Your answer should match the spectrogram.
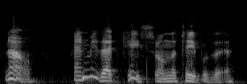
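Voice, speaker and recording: An actress playing a wealthy, commanding old grandmother with a husky, haughty delivery in a 1940s radio drama. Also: low-pitched, wildly swooping pitch, normal speed, bright, forceful tone, heavily acted. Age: older.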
